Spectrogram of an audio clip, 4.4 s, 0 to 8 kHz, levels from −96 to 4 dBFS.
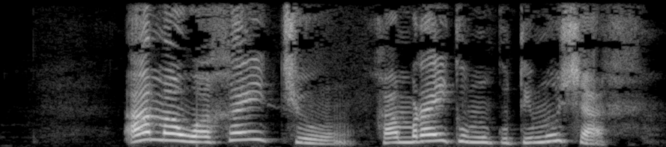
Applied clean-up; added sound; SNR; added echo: none; none; none; none.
